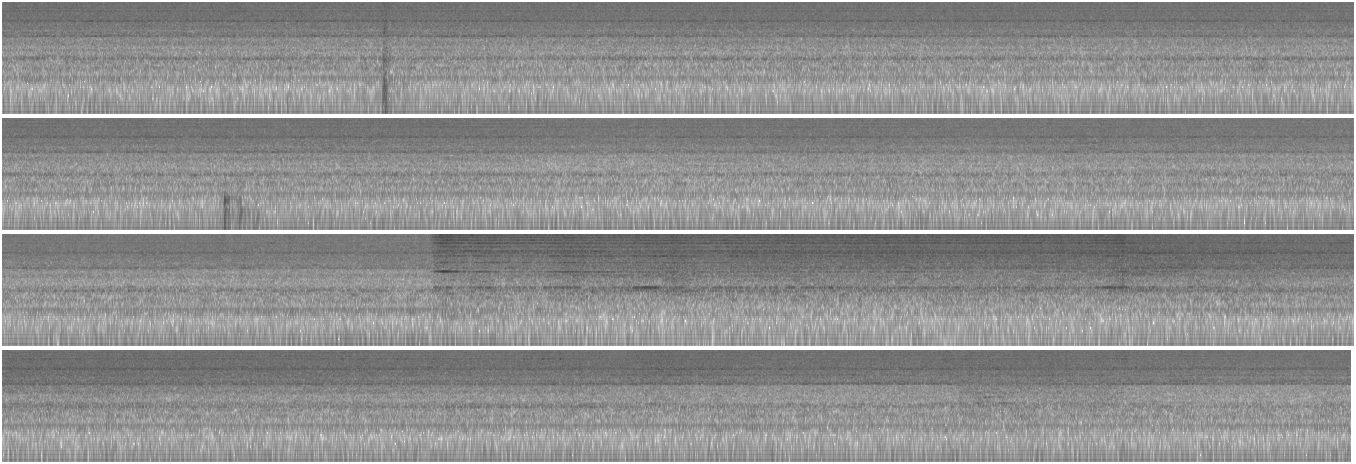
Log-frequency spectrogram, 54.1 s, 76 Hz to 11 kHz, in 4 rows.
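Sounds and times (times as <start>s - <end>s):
bandsaw humming and whining: 0.0s - 54.0s
sharp knocks: 3.8s - 4.2s, 15.7s - 16.2s.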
